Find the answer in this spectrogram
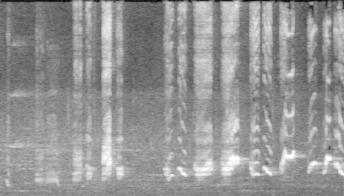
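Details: Caged Chinese hwamei giving harsh, squawky notes that turn into short bright whistled slurs, rising and falling in quick succession over a faint background hiss.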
